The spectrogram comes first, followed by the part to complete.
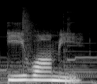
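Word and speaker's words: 石見: This can still be seen today in place names like Iwami, which is written as Ishimi and read as Iwami.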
